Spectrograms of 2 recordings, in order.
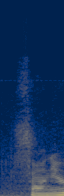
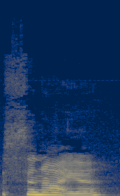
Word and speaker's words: Sonia: Sonia is my name. It's not Sanaya. A lot of people think it's Sanaya, which I can't blame you, but it's not. It's Sonia.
